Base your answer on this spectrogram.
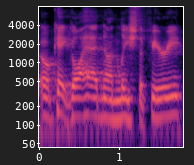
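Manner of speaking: usual speaking voice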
